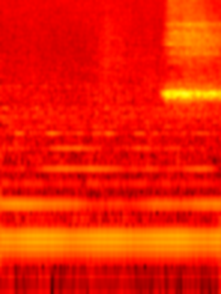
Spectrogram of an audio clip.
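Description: Sustained electronic music from smartphone and tablet music apps: a steady low drone with several held tones above it, and a high held tone with a hiss over it entering near the end.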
